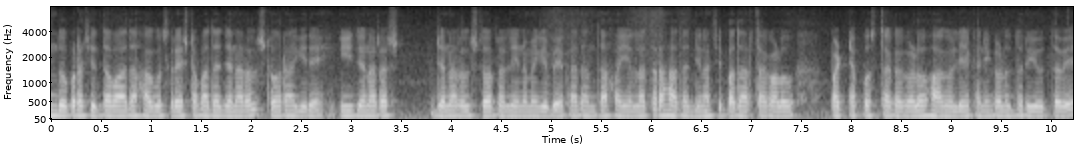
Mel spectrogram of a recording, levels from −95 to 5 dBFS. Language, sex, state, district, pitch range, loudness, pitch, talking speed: Kannada, male, Karnataka, Shimoga, 125-130 Hz, -17 LUFS, 130 Hz, 125 wpm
